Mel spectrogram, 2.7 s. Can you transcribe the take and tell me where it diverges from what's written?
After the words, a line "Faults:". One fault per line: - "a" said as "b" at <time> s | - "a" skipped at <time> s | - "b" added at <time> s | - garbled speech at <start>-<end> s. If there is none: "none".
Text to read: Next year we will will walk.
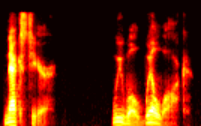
Next year we will will walk.
Faults:
none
